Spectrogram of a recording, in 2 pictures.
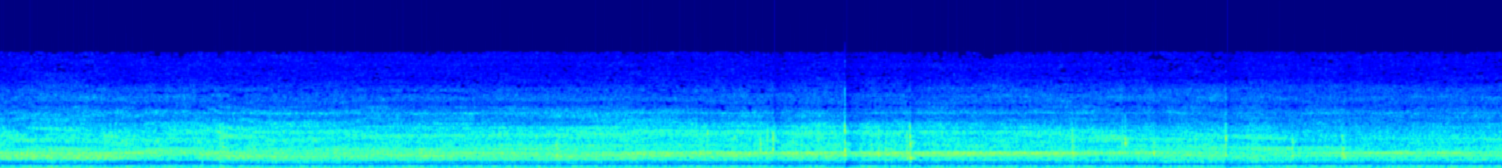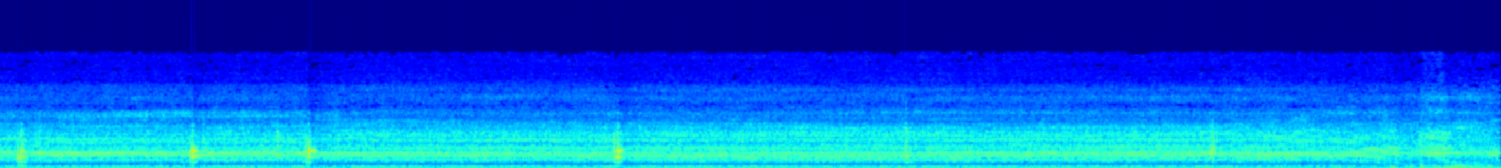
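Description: Vacuum cleaner running steadily through a bare hose end held against a table, with a steady high whistle in the suction. A few sharp clicks are scattered through it as small items are sucked into the hose.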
